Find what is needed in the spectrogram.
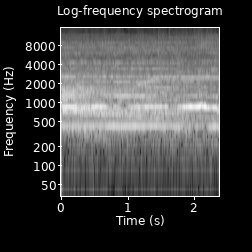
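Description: A man's voice over a PA system, holding one long, steady note as the ring announcer draws out the winner's name.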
